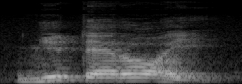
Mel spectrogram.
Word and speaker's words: Niterói: continua na letra e niterói niterói roi é a palavra oxítona a sílaba mais forte é a última rói rói o acento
